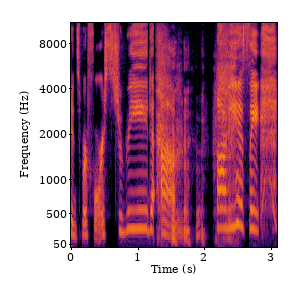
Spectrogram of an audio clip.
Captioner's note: laughs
